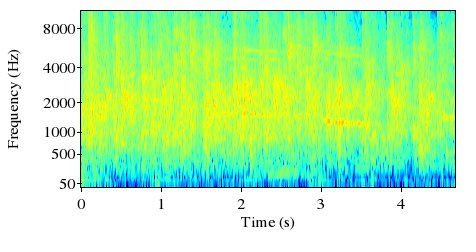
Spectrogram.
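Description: Steady, dense applause from a crowd in honour of Spain, many hands clapping at once in a continuous loud wash that holds evenly for the whole stretch, with faint whistles or cheers threaded through.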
